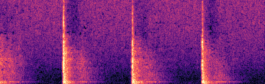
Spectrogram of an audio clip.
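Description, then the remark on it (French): Three heavy thuds of a woman pushing her shoulder against a locked apartment door, evenly spaced about a second apart, each a dull booming impact with a short rattling decay, loud with no voices. “Et essaye de pousser la porte avec son épaule.”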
